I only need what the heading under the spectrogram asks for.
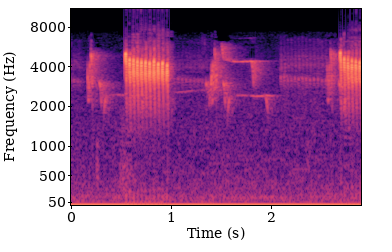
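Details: Flowerpecker (chim sâu đầu đỏ) calls of male and female, used for trapping or stimulating caged birds. A short, rapid, high trill, then thin slurred chips, then the trill starts again.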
